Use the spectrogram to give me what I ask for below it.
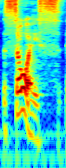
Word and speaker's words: Seuss: and it was Soyce. It was pronounced and that's what it should have been. And everyone called it Seuss because of how it's spelled.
